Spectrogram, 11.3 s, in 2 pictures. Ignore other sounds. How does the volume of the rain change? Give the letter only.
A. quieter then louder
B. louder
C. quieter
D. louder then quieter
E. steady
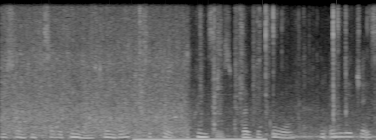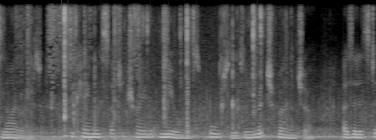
C.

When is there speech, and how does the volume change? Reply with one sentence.
The speech can be heard from 0.0 to 11.2 s, at a steady volume.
